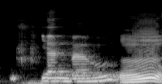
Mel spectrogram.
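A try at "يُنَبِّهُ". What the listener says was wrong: Itu ada tasdidnya itu. Tasdid Mas. Setelah nun itu kan ba, di atas baknya tasdid. Ikut wazan fa'ala Mas. Fa'ala yufa'ilu.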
